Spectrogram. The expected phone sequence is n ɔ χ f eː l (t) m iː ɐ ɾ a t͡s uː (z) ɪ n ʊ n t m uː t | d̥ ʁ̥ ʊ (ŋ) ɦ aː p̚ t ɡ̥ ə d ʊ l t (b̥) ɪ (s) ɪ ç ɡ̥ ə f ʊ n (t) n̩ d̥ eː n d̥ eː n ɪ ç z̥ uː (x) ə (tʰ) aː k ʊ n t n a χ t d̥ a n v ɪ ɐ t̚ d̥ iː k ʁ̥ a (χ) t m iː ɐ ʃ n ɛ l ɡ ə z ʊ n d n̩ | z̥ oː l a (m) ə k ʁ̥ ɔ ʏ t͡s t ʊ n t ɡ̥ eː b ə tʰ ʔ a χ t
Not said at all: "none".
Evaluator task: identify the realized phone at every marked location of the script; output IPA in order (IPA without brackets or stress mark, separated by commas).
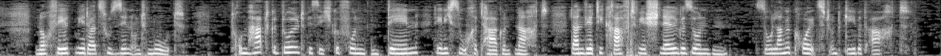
t, z, m, b̥, s, d, x, tʰ, f, ŋ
